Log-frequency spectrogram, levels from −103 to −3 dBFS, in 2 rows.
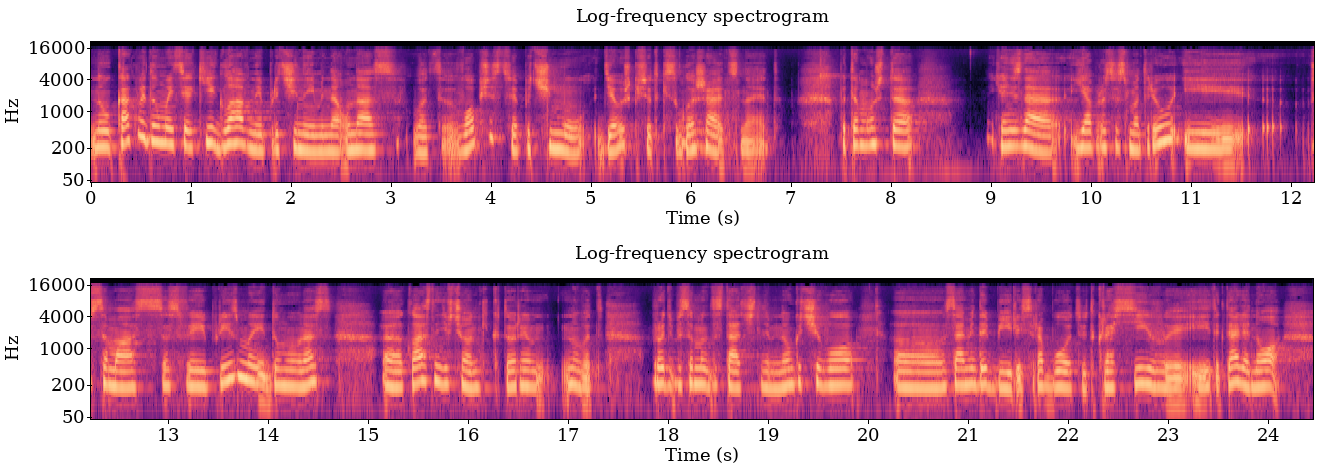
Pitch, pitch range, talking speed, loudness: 205 Hz, 185-225 Hz, 135 wpm, -22 LUFS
